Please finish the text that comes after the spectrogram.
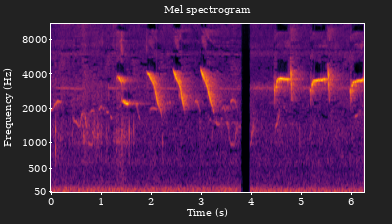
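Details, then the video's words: White-rumped shama singing in the wild, other birds answering: clear whistled notes that slide downward, repeated about every half second, then higher ringing whistles after a brief cut, over steady low rumble and background noise. "Murai Batu kicau dialam liar"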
